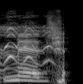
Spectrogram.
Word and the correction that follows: Minch: Not Mitch. Minch. – Minch. – Spell that? – M-I-N-C-H.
